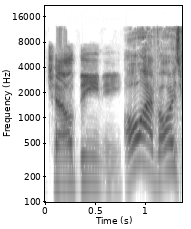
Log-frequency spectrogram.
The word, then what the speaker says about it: Cialdini: One's Influence, The Psychology of Persuasion by Robert Cialdini, and then... it's pronounced Cialdini.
